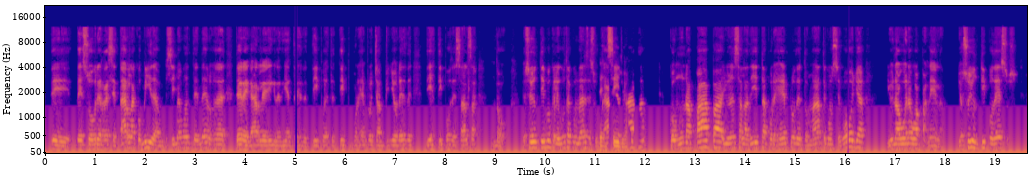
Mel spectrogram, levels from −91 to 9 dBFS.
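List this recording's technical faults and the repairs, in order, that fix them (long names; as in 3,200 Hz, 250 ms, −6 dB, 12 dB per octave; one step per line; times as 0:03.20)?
mains buzz 60 Hz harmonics 22 −28 dBFS
0:05.01–0:05.05: drop-out 41 ms
0:16.06–0:16.09: drop-out 27 ms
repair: hum removal 60 Hz, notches 22
repair the gap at 0:05.01, 41 ms
repair the gap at 0:16.06, 27 ms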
